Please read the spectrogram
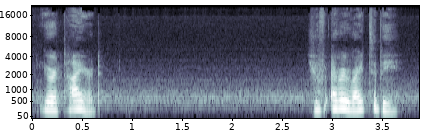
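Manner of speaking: emotion rising, getting choked up. Speaking to Scorpio, choked up. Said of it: "sorry, I'm getting choked up".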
